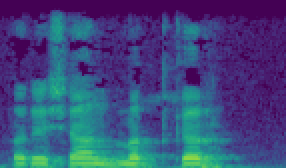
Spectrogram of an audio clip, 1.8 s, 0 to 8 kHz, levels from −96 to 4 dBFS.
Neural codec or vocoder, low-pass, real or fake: none; 7.2 kHz; real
